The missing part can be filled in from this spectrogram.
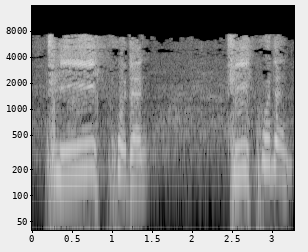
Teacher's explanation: أسكننا هذه الهاء وأدغمناها في الهاء الثانية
